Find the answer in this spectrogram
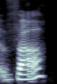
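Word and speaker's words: mhaith: Mar hampla, as an example, maidin wa is good morning, maidin wa, or it can be pronounced as maidin va. The MH can be pronounced like a V or a W.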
